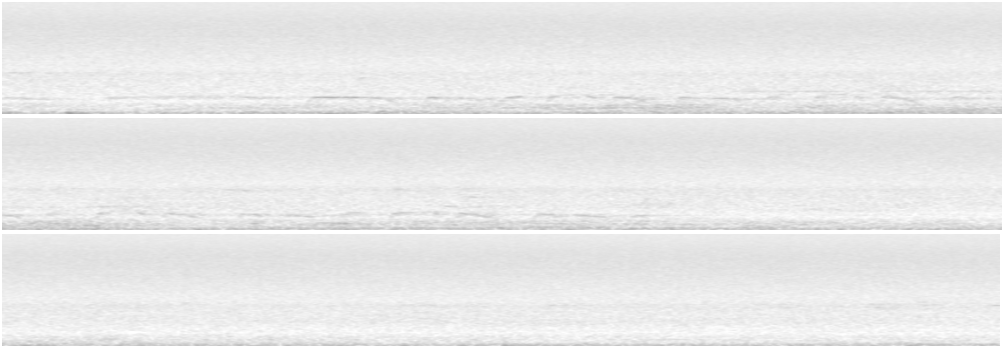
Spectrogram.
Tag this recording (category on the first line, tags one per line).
Soundscapes > Nature
weather-data
phenological-recording
natural-soundscape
